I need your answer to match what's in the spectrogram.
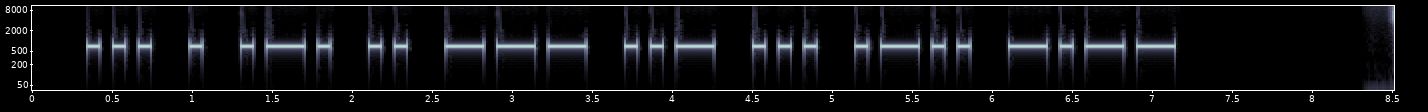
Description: Morse code, heard as a keyed tone, about 15 wpm, 700 Hz. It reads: SERIOUSLY
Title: Sentences from Top 1200 Words - New Word Drill Alt - 15wpm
